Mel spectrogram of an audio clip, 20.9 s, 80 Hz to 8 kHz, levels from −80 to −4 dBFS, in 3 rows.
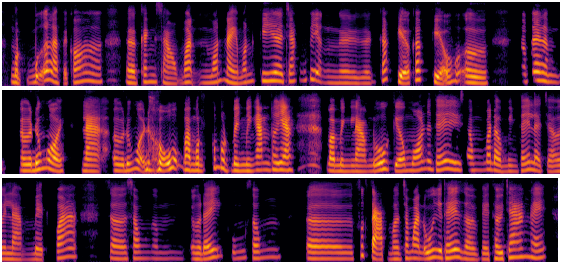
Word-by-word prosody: một 220 - -2
bữa 225 +8 +1
là 230 -7 +3
phải - - -9
có, 225 +2 -1
ơ, 265 -2 -5 0.3
ờ, 210 -2 +2
canh, 240 +3 -4
xào, 190 -6 -4
mặn, 210 0 -1
món 230 +7 -3
này 215 -6 +3
món 225 +5 -6
kia, 275 0 +2
tráng 260 +1 -4 0.2
miệng, 210 -10 -4
ờ, 200 -1 -4
rồi 195 0 -8
các 310 +2 -2
kiểu, 190 -7 +6
các 310 +5 +1
kiểu, 220 +1 +2
ừ, 210 -7 +2 0.4
xong 255 -1 -8
cái 295 0 +6
là 275 - +3 0.4
ừ, 215 0 +4
đúng 250 +6 +3
rồi, 220 -8 +5 0.2
là 200 -2 +3
ừ, 215 -1 0
đúng 225 +5 -1
rồi, 290 -1 +2
đủ. 245 +3 +4
Mà 240 - +6
một 225 -2 +1
có 315 - -5
một 295 -10 -2
mình 215 -2 +2
mình 210 -1 -2
ăn 235 +1 +5
thôi 245 0 +1
nha, 230 -1 +7 0.4
mà 210 -2 +5
mình 195 -1 -4
làm 190 0 +2
đủ, 240 +7 +4
kiểu, 200 0 +2
món 225 +4 0
như 275 - -4
thế 250 +1 +1
xong 230 0 -6
bắt 255 - +1
đầu 220 -4 +1
mình 190 0 -10
thấy 220 +5 -1
là, 225 -3 -1
trời 185 -1 -7
ơi, 195 +1 -3
làm 185 -1 -5
mệt 185 -1 -3
quá, 260 +5 +1 0.4
x - - -9 0.2
xong 220 0 -6 0.5
ờ, 200 -1 -3
đấy 255 +9 0
cũng 225 +3 -14
sống, 255 +3 -7 0.3
ờ, 210 -1 0
phức 325 0 -8
tạp 185 0 +5
mà 200 +1 -4
trong 225 +3 -5
ăn 225 -1 +3
uống 225 +6 +1
như 245 - +3
thế. 245 +3 +3
Rồi 195 -5 -3
về 195 0 -5
thời 210 -1 0
trang 265 +3 0
này, 250 +2 -3
225 Hz, 235 wpm, -23 LUFS, 205-255 Hz, 0.5 s, nha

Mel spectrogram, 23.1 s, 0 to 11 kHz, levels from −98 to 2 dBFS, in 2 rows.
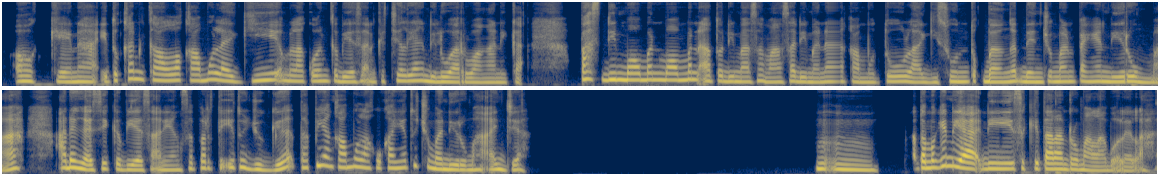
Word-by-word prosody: Oke. 195 -2 -2
Nah, 185 -1 -1
itu 190 +4 -6
kan 300 0 -2
kalau 240 -1 0
kamu 235 +3 -1
lagi 225 +3 -1
melakukan 215 -1 -3
kebiasaan 190 -1 -3
kecil 215 +3 -4
yang 225 0 0
di 200 - +1
luar 185 -1 +1
ruangan 165 -1 -4
nih 165 - -7
Kak. - - -27 0.6
Pas 280 0 +2
di 260 +1 +3
momen-momen 255 +1 +2
atau 210 0 -3
di 195 - -1
masa-masa 185 0 -3
di 185 - -1
mana 185 +2 -4
kamu 170 -3 -6
tuh 200 0 -1
lagi 165 -2 -4
suntuk 190 +2 -2
banget 185 +1 +1
dan 180 -1 +1
cuma 190 0 -1
pengen 195 -1 -1
di 185 0 +2
rumah, 190 +2 +1 0.4
ada 270 +1 +5
enggak 205 -8 +5
sih 225 - -2
kebiasaan 185 -3 -1
yang - - -3
seperti 240 +3 -5
itu 275 -1 +1
juga, 200 - +1
tapi 275 +6 -1
yang 310 - -6
kamu 285 +2 +1
lakukannya 255 0 -2
tuh 345 - -5
cuma 245 -8 +1
di 195 -1 +4
rumah 185 +1 -1
aja? 185 -3 -1 2.9
Mhm, 195 -5 +2 0.4
atau 255 - +5
mungkin 325 +5 +3
ya 245 -7 +9
disekitaran 220 0 +3
rumah 195 -3 0
lah 155 - -3
boleh 150 - -5
lah. - - -7
205 Hz, 155 wpm, -20 LUFS, 185-240 Hz, 2.9 s, ya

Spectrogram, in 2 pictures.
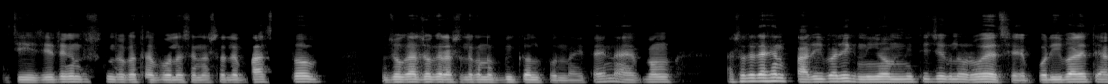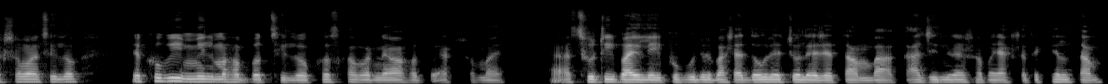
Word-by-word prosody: জি, 110 - -6 0.2
জি - - -6
এটা 120 +2 -3
কিন্তু 120 -1 -1
সুন্দর 115 -1 -3
কথা 115 0 -2 0.2
বলেছেন। 110 -1 0
আসলে 110 +1 -4 0.2
বাস্তব 120 +2 0 0.8
যোগাযোগের 120 0 +3
আসলে 110 +1 -5
কোনো 115 0 +1
বিকল্প 110 -2 0 0.2
নাই। 100 0 -9
তাই 125 +1 -3
না? 130 - -4 0.2
এবং 115 +3 -3 0.7
আসলে 140 +6 0
দেখেন 155 0 +5 0.2
পারিবারিক 130 +4 +2
নিয়ম 120 0 +4
নীতি 125 +1 -3
যেগুলো 125 -1 +1
রয়েছে 120 -3 +3 0.2
পরিবারে 115 +2 +4
তো - - -8
একসময় 120 +1 0
ছিল 120 -1 -2 0.7
এ - - +4
খুবই 155 0 +3 0.2
মিল 125 -1 +3
মহব্বত 110 -2 -1
ছিল। 100 -2 -6 0.2
খোঁজখবর 110 -1 -3
নেওয়া 105 +1 +1
হতো 100 -2 -10 0.2
একসময়। 100 -1 -11 0.6
আর 105 +1 -3
ছুটি 120 0 +2
পাইলেই 110 -1 +6
ফুফুদের 110 0 0
বাসায় 105 -1 +1
দৌড়ে 110 0 +5
চলে 110 -1 +4
যেতাম 100 0 0
বা 100 - +1 0.2
কাজিনরা 110 +1 -2
সবাই 105 0 -5
একসাথে 105 +1 -10
খেলতাম। 110 -2 -1
115 Hz, 135 wpm, -24 LUFS, 105-120 Hz, 0.8 s, পাইলেই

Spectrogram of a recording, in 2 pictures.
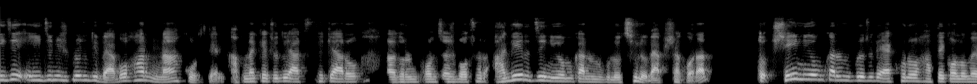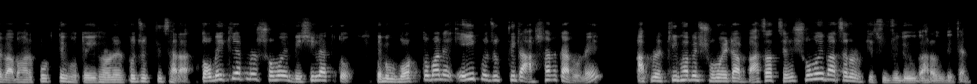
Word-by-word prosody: এই 200 - 0
যে, 230 - +1 0.2
এই 200 - -1
জিনিসগুলো 205 0 -1
যদি 190 -1 -2
ব্যবহার 175 +6 +1 0.2
না - - +5 0.2
করতেন, - - -4 0.2
আপনাকে 140 +3 -2
যদি 145 +2 0
আজ 130 - -2
থেকে 145 -1 -2
আরো 125 0 +1 0.4
আ - - +6
ধরুন 120 0 -1
৫০ 120 +1 0
বছর 140 +4 -1 0.2
আগের 210 +10 +3
যে 190 - +4
নিয়মকানুনগুলো 125 -7 0
ছিল - - 0
ব্যবসা - - -1
করার; - - +4 0.5
তো - - +4 0.2
সেই 215 +5 +3
নিয়মকানুনগুলো 205 -5 +1
যদি, 170 - -2
এখনো 155 +3 -1
হাতে 130 +2 -1
কলমে 130 -2 +3
ব্যবহার 110 +2 +1
করতে 145 +1 -1
হত, 105 - -7
এই 105 - 0
ধরনের 110 0 +1
প্রযুক্তি 140 0 -1
ছাড়া, - - +2 0.2
তবে 190 +7 +4
কি - - -11
আপনার 250 -2 -3
সময় 205 0 +3
বেশি 130 +9 -2
লাগতো? 190 0 0 0.4
এবং 135 - +2
বর্তমানে 215 +10 +1 0.2
এই 245 - +3
প্রযুক্তিটা 200 -2 0
আসার 210 0 -1
কারণে - - +2 0.5
আপনার 170 -2 0
কিভাবে 205 +2 +2
সময়টা 155 -1 +3
বাঁচাচ্ছেন? 185 -4 +1
সময় 245 +4 +3
বাঁচানোর 185 -8 +1
কিছু 115 - -8
যদি 95 0 -1
উদাহরণ 95 -1 -1
দিতেন। - - -7
155 Hz, 180 wpm, -23 LUFS, 130-205 Hz, 0.5 s, আ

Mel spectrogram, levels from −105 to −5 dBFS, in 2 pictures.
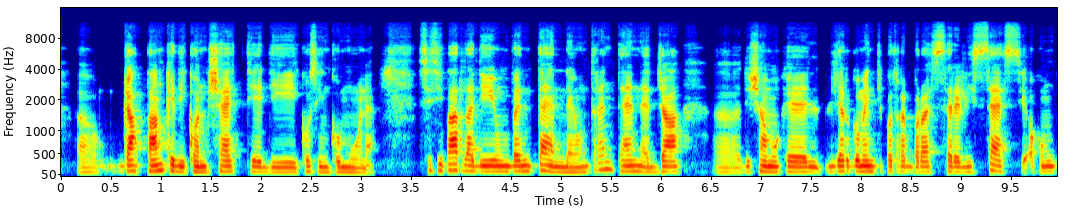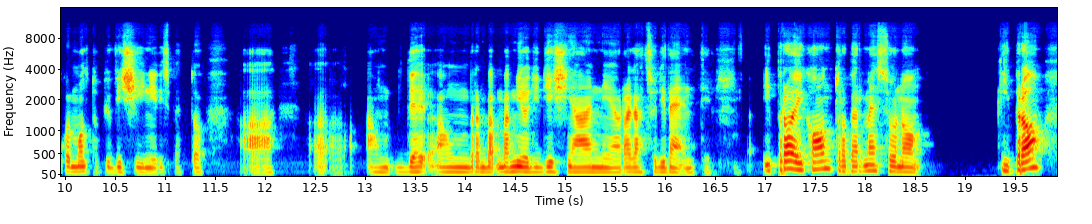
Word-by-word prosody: uhm, - - -9
gap 120 +2 +2
anche 125 +1 +5
di 110 -2 0
concetti 115 0 +1
e 105 - -1
di 100 0 -3
cose 115 0 -6
in 105 - -2
comune. 95 -4 -4 0.4
Se - - -9
si 130 +1 -5
parla 135 -3 +5
di 115 0 +2
un 115 0 +2
ventenne 115 -2 +1
e - - -2
un 100 +2 -4
trentenne 120 -7 -2
già, 110 +1 +3 0.3
uhm, - - -10
diciamo 110 0 +2
che 105 -1 +2
l 105 -1 -3
gli 110 - -7
argomenti 115 0 +2
potrebbero 110 -2 -2
essere 110 0 0
li 105 +1 -6
stessi, 115 +3 -1
o 105 - -6
comunque 110 0 -3
molto 110 +1 -3
più 105 - -13
vicini 95 -1 0
rispetto 100 0 -13 0.3
a - - -7 0.3
a - - -14 0.2
a - - -9
un 95 0 -9
de 105 +2 -3
a - - -4
un 100 0 -3
br 100 +1 -4
ba 105 - 0
bambino 105 +1 +2
di 100 0 -7
10 105 +1 -1
anni 100 0 0
e - - -6
a - - -4
un 95 - -4
ragazzo 100 +1 -3
di 105 - -3
20. 95 +2 -5 0.5
I 125 - -4
pro 165 +6 +6
e 150 - +4
i - - -1
contro 155 -5 +2
per 110 0 -3
me 125 +1 0
sono: 105 -5 -2 0.7
i 125 - -4
pro, 165 +6 +7
110 Hz, 195 wpm, -23 LUFS, 100-115 Hz, 0.7 s, pro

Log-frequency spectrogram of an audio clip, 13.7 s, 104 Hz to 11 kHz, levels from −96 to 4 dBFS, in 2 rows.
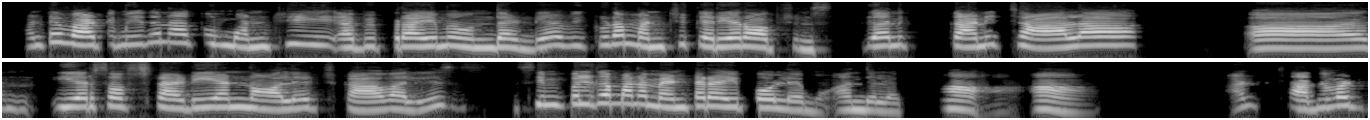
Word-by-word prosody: అంటే 305 +7 -4
వాటి 310 0 +5
మీద 330 +4 -8
నాకు 365 -1 -4
మంచి 275 +6 -4 0.3
అభిప్రాయమే 275 +2 0
ఉందండి. 250 -1 -1
అవి 295 -1 -6
కూడా 340 +2 +2
మంచి 275 +2 -2
కెరియర్ 280 0 +4
ఆప్షన్స్ 225 -4 -7 0.3
దానికి 295 0 -3 0.2
కానీ 270 +3 +3
చాలా 265 +3 +6 0.8
ఆహ్, 240 0 +4 0.3
years 275 +1 -1
of 275 0 -6
study 250 -2 0
and 265 0 -1
knowledge 235 +3 -2
కావాలి 210 +2 0
స్ - - -32 0.4
సింపుల్‌గా 335 +2 +1
మనం 335 -2 +2
ఎంటర్ 285 +3 +2
అయిపోలేము 245 -7 -3
అందులో. 205 -3 -7 0.3
ఆ! - - +5 0.4
ఆ! - - +5 0.9
అండ్ 285 - -12 0.2
చదవ 235 +4 +1
270 Hz, 140 wpm, -24 LUFS, 240-295 Hz, 0.9 s, చాలా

